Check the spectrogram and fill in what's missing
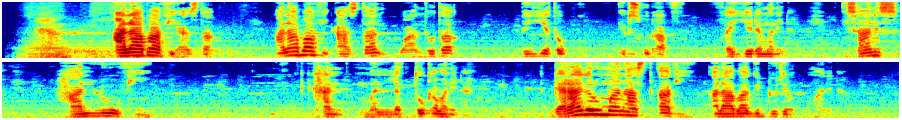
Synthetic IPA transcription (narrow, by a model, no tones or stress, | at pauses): ʔɐlaːbaːfɪaːst̪aː | ʔɐlaːbaːfɪʔaːst̪ʼaːnwaːnt̪oːt̪ɐ | bɪjːɐt̪ɔkːɔ̥ | ɪbsuːᶑaːfː | ɐjːɐd̪ɐmɐnɪᶑɐ̥ | ʔɪsaːnɪs | haːlːuːfɪ | kʰɐnmɐlːɐt̪ːoːkʼɐbɐnɪᶑɐ̥ | ɡɐɾaːɡɐɾʊmːaːnaːst̪ʼaːfɪ | ɐlaːbaːɡɪd̪ːuːd͡ʒɪɾɐkʼʊmːaːnɪᶑɐ̥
